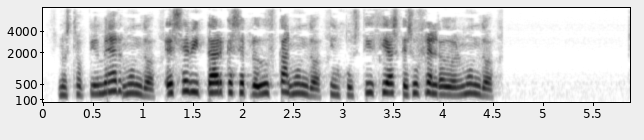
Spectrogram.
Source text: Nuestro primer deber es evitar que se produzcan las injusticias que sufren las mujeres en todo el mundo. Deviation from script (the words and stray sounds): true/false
true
